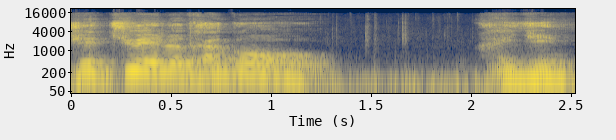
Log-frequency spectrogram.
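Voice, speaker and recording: A man's high-pitched, put-on character voice with audible echo. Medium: read story.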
